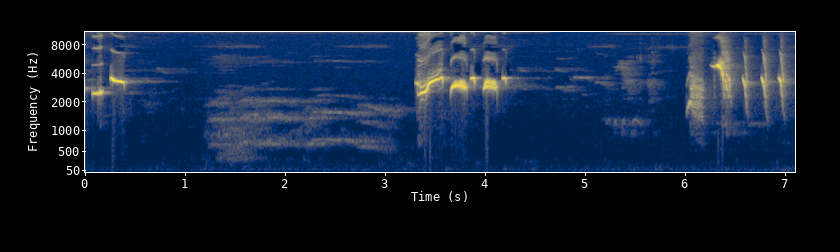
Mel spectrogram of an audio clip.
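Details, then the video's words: Orange-sided thrush in calm ngeplong song: a bright whistle, soft low warbling, a loud burst of rich slurred notes, then a fast series of sharp repeated chips. "Burung Anis Cendana Ngeplong Santai"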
